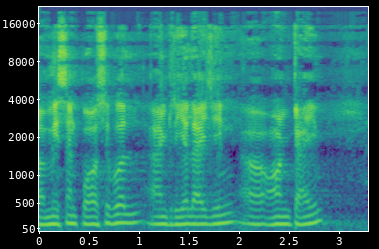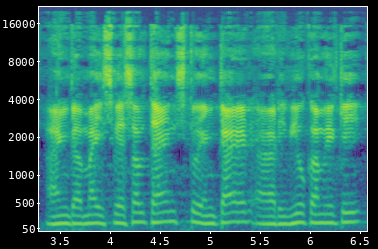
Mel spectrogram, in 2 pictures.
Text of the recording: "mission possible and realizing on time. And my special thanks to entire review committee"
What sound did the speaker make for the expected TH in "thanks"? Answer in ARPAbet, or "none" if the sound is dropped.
T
